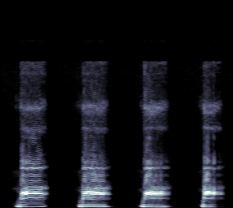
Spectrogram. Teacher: But your fourth one didn't fall far enough. It sounded a little like a second tone going up.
